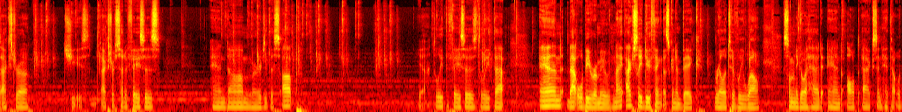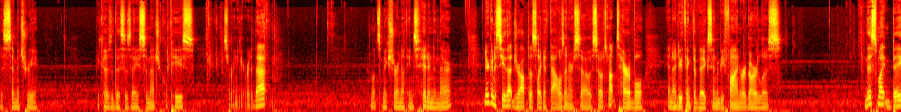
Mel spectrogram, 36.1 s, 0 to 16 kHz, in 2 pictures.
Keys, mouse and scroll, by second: 0.6 x, 0.7 ctrl+z, 0.9 x, 1.6 middle click, 2.6 Tab, 4.4 click, 4.9 shift+click, 5.1 shift+1, 5.6 Tab, 6.0 alt+click, 6.3 ctrl+x, 7.5 ctrl+z, 7.7 x, 9.0 Tab, 9.4 click, 9.7 ctrl+x, 10.4 middle click, 11.3 middle click, 12.9 Tab, 13.3 middle click, 13.9 z, 14.2 middle click, 14.9 z, 15.7 middle click, 16.1 alt+x, 20.3-21.3 drag, 21.4 ctrl+z, 22.2 ctrl+shift+z, 22.6 middle click, 23.3 alt+a, 24.5 click, 24.8-26.0 middle drag, 26.6 middle click, 29.1 middle click, 30.3 middle click, 31.9 middle click, 32.6 middle click, 33.1 middle click, 33.7 middle click, 34.9 middle click, 35.2 shift+middle click.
